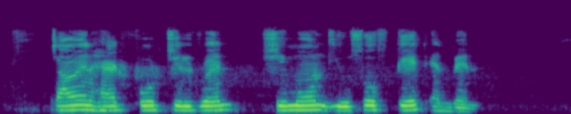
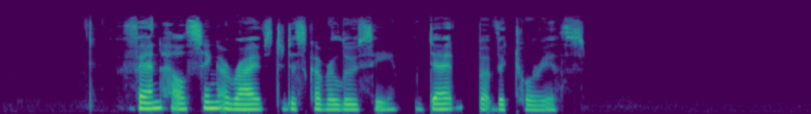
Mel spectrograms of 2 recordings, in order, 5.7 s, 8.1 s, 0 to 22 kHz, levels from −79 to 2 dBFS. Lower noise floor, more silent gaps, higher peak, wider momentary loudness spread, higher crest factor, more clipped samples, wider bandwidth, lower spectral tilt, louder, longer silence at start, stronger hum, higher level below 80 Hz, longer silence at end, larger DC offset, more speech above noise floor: about the same, -73 dBFS vs -73 dBFS; neither; about the same, -2 dBFS vs 0 dBFS; second, 11 LU vs 18 LU; second, 14 dB vs 22 dB; neither; second, 7.8 kHz vs 12.5 kHz; about the same, -5.5 dB/octave vs -4.5 dB/octave; first, -17 LUFS vs -20 LUFS; second, 0.5 s vs 1.25 s; neither; first, -56 dBFS vs -66 dBFS; second, 0.95 s vs 2.3 s; neither; first, 57 dB vs 53 dB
